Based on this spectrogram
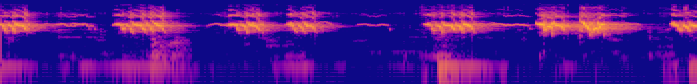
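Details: Budgerigar giving short, grating chirps in pairs at a fairly even pace, with faint low clicks between some notes.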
